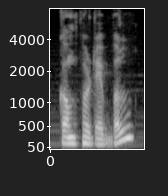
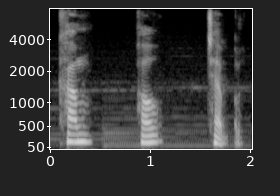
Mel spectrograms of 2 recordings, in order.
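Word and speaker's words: comfortable: ৩ নম্বর শব্দটা এটা আমরা উচ্চারণ করি কমফোর্টেবল। তো এটা যদি আমরা সঠিকভাবে উচ্চারণ করি তাহলে উচ্চারণটা হবে খামফাওটেবল, খামফাটেবল, খামফাটেবল, খামফাটেবল।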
